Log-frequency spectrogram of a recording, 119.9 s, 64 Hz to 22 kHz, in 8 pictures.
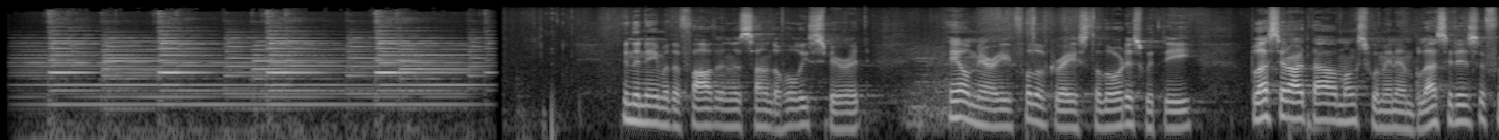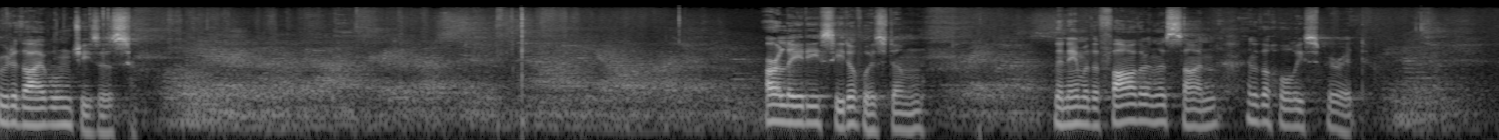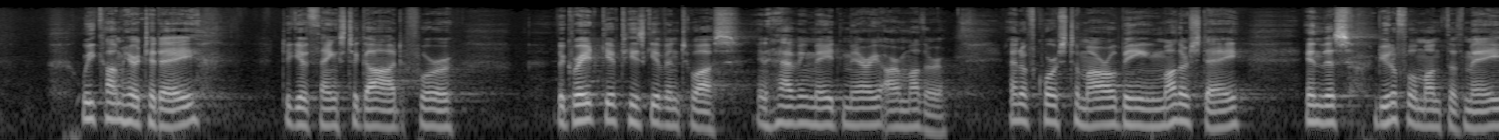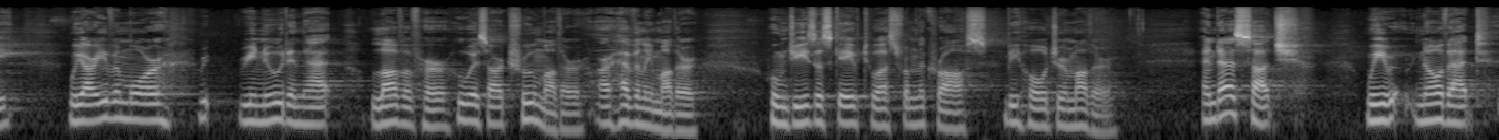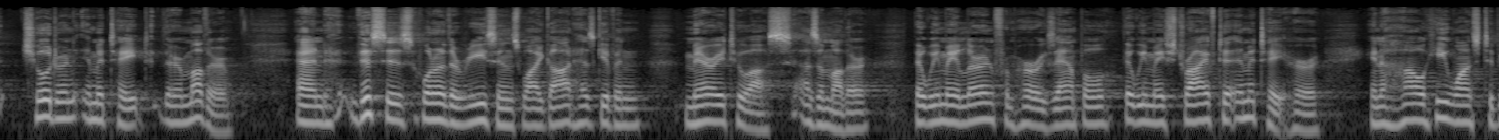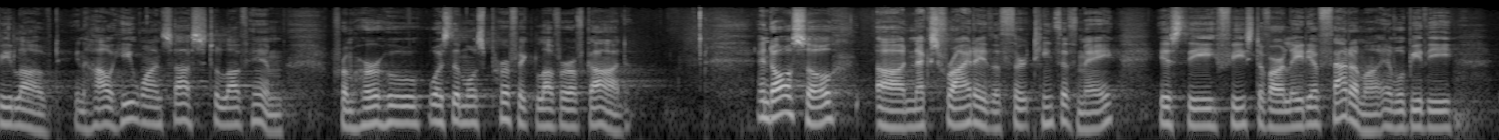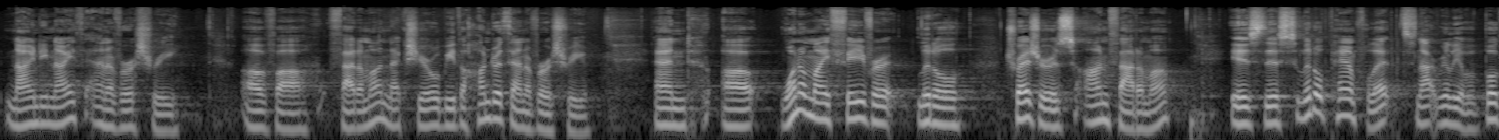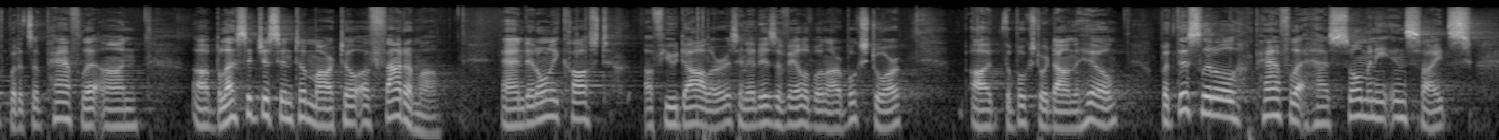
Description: Homily
gives the homily on our Spring 2016 Marian Day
